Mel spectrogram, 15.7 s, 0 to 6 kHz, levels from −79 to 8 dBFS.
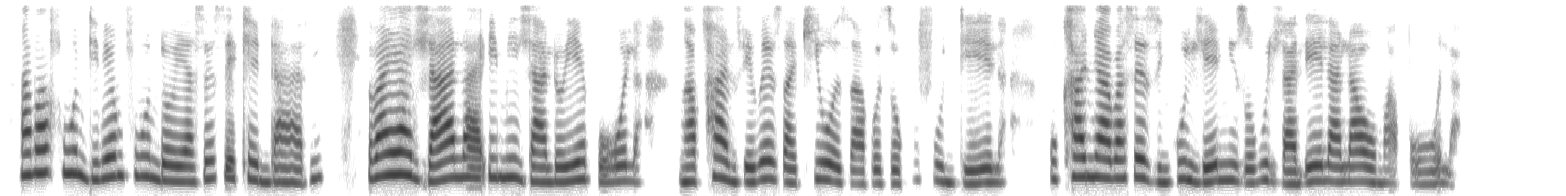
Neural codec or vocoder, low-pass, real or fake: autoencoder, 48 kHz, 32 numbers a frame, DAC-VAE, trained on Japanese speech; 5.4 kHz; fake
